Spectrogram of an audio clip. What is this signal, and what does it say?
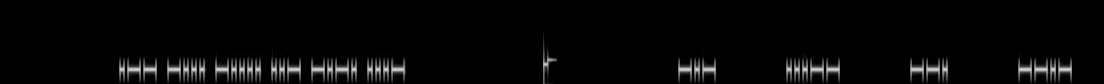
Morse code, heard as a keyed tone, about 30 wpm, spaced as for 17 wpm, 700 Hz. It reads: WB6UCV K3GQ
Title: USA Call Signs - 6x Character Spacing - 30wpm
